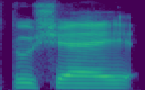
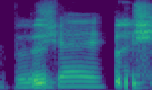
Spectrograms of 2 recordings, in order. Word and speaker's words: Boucher: Boucher. I think it's Boucher. Like Bobby Boucher.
